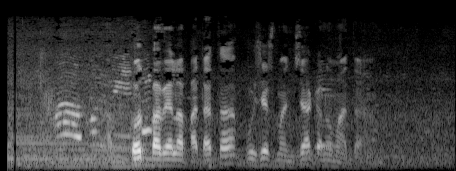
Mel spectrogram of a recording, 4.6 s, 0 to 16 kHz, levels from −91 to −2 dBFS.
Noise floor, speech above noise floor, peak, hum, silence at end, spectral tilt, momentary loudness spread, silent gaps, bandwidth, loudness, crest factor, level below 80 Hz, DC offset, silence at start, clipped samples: -56 dBFS; 29 dB; -6 dBFS; none; 0.95 s; -4.5 dB/octave; 20 LU; none; 11 kHz; -26 LUFS; 22 dB; -74 dBFS; under 0.1%; 0.05 s; under 0.1%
